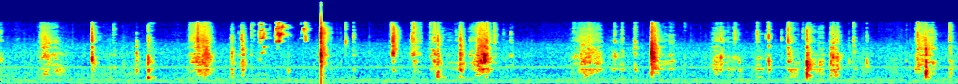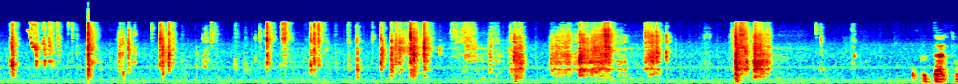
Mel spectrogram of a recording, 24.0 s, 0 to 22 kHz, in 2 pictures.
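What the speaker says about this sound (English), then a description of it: "how I get these out of their box is you take an X-Acto blade and cut around the bottom" A sharp X-Acto blade cuts around the bottom of a cardboard box to free Red Bull RB19 model car parts, giving many small, close clicks and scratchy cuts in irregular bursts.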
